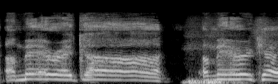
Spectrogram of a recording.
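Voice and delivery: high, slow imitated holler; retold screaming. Driver in a passing Escalade, imitated patriotic holler. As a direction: holler it out like a guy leaning from a passing car. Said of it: "honking the horn and screaming".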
